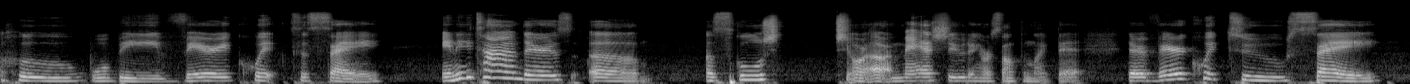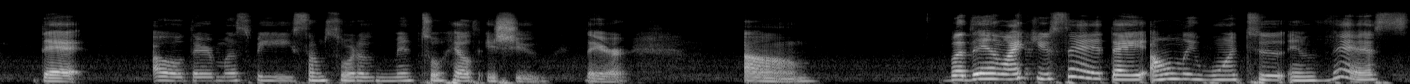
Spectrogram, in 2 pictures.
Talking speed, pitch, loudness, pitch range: 105 wpm, 175 Hz, -22 LUFS, 155-215 Hz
